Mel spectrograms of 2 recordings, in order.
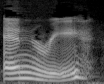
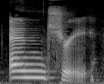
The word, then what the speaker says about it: entry: R for that reason we cannot say enry we have to say entry so in this word the t is pronounced as a t okay let's look at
